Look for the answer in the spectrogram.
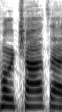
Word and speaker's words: horchata: Isn't horchata a type of dance as well? – No. – I'm just kidding. I knew. It just rhymes with bachata.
